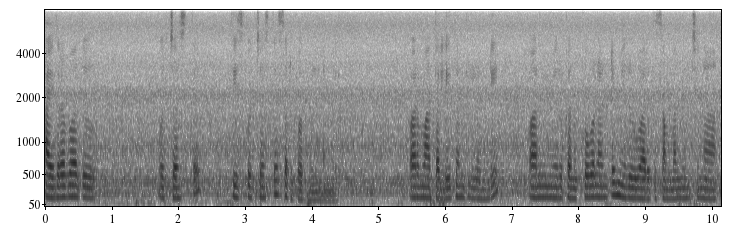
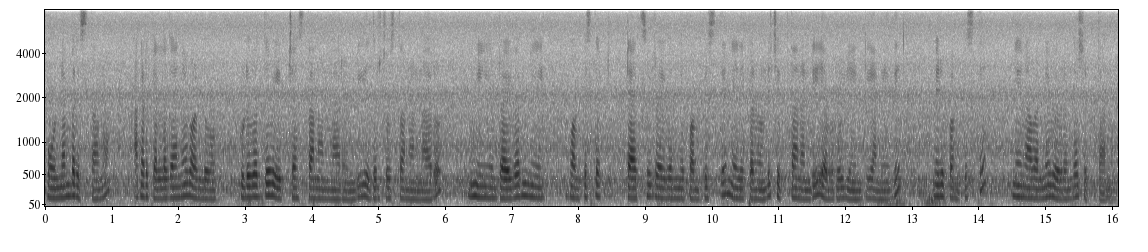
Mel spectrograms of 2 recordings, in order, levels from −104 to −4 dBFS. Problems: constant background noise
